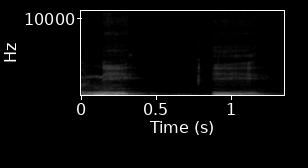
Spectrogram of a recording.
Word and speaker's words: ni e: It's just showing ni space e, which is pronounced actually like silence for the space of one phoneme. So ni e. You have to try not to put a glottal stop in there. It's just silence.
